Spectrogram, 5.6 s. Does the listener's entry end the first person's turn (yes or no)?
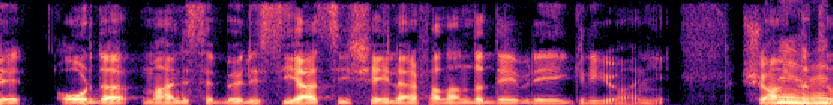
no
